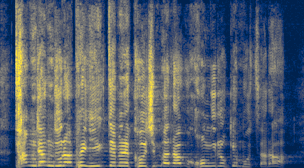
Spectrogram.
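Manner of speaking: loud, high-pitched pulpit exhortation; real impassioned sermon shout; full-force preaching. Real, not acted. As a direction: proclaim it fervently to the congregation.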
